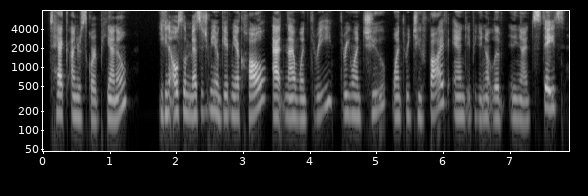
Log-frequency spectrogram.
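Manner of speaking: ordinary delivery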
